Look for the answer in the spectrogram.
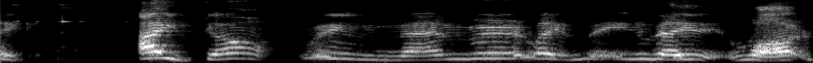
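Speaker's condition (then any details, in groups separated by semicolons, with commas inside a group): Cerebral palsy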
